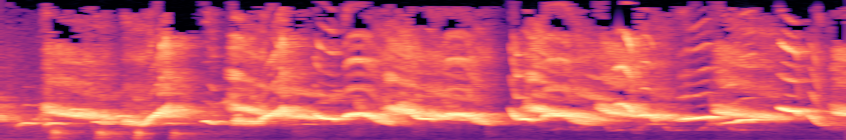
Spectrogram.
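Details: Hwamei kept in a cage, yellow-legged and yellow-billed, singing loudly: a few sharp opening notes, then a continuous warbled run of rapid, wavering whistles without pause.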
